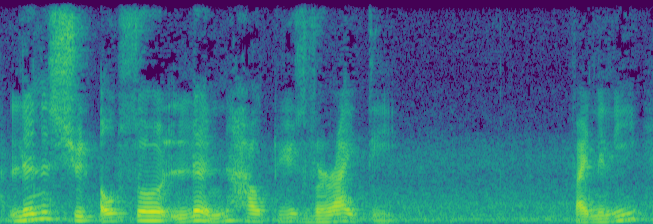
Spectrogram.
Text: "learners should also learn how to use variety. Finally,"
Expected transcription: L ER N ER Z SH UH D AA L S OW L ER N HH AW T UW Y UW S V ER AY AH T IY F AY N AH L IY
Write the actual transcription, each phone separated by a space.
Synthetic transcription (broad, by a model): L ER N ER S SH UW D AA L S OW L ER N HH AW T UW Y UW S V ER AY AH T IY F AY N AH L IY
